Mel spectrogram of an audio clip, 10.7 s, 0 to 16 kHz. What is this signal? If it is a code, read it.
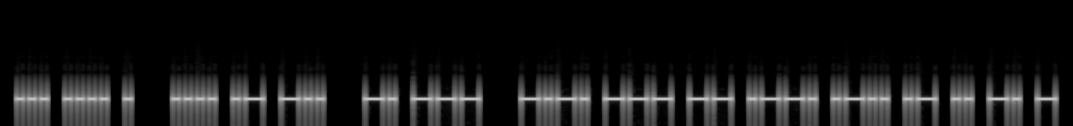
Morse code, heard as a keyed tone, about 20 wpm, 700 Hz. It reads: SHE HAD NO COMPLAINT
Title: Sentences from Top 1400 Words 20wpm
